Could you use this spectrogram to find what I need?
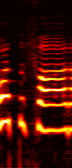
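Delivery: re-enacted scream. Recalling a lady grabbing her handbag, the speaker retells a scream. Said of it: "and I just screamed".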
